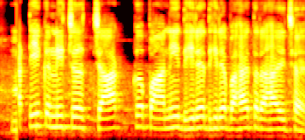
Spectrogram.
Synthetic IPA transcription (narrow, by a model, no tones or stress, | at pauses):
məʈiknit͡ʃt͡ʃakː | panid̪ʱiɾed̪ʱiɾebəɦəjt̪ɾəɦəjt͡ʃʰɛ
